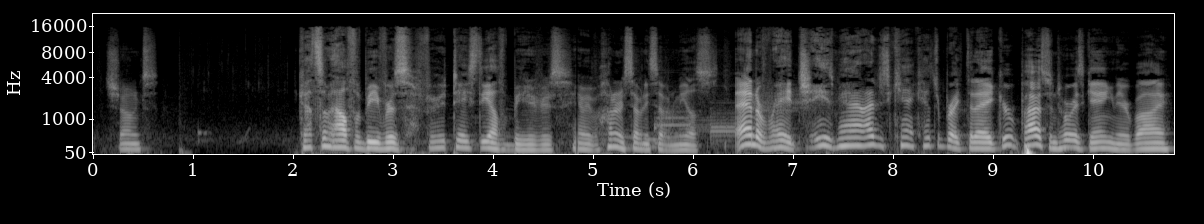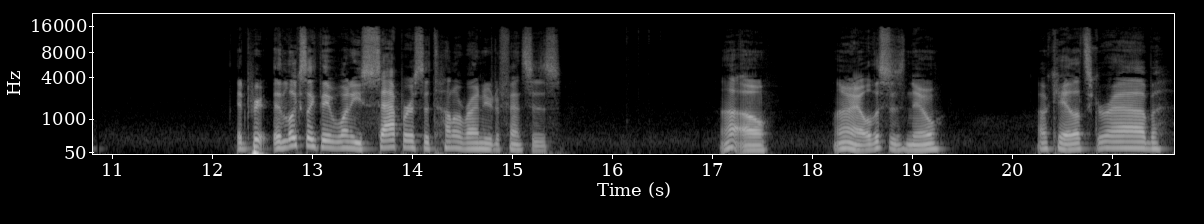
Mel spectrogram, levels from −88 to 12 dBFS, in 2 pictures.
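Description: At 4.84–4.86 s, 10.86–10.88 s and 16.88–16.90 s you get a gap between chunks: a hole of about 23 ms every 6 s. The audio was delivered in 6-second pieces with silence inserted at each join. Nothing's missing, but each join reads as a brief dropout.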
